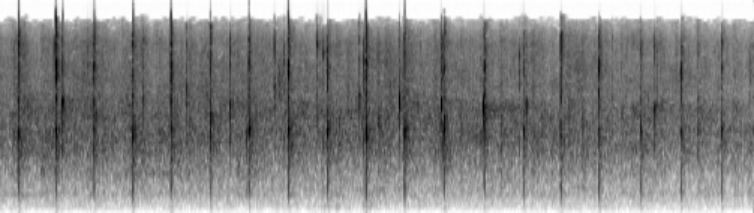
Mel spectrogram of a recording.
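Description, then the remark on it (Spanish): A crowd applauds steadily for several seconds to thank a church for its support, a dense wash of many hands clapping with a few sharper, louder claps standing out. No one speaks. “And I want to, quiero darle un aplauso a Iglesia Briarwood por, por su apoyo.”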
